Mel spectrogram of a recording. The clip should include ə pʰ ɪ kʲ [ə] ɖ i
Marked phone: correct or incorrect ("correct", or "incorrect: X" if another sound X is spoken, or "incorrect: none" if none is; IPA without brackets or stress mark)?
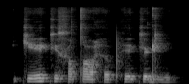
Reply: correct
